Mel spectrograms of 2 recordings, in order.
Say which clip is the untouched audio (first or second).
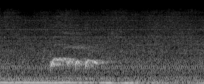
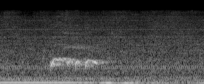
second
